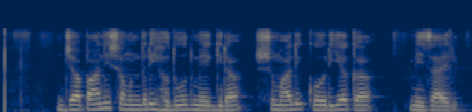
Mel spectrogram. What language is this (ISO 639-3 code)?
urd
